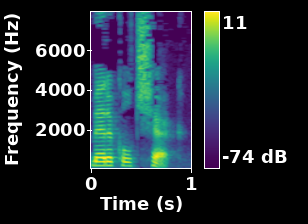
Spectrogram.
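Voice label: "medical check", English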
